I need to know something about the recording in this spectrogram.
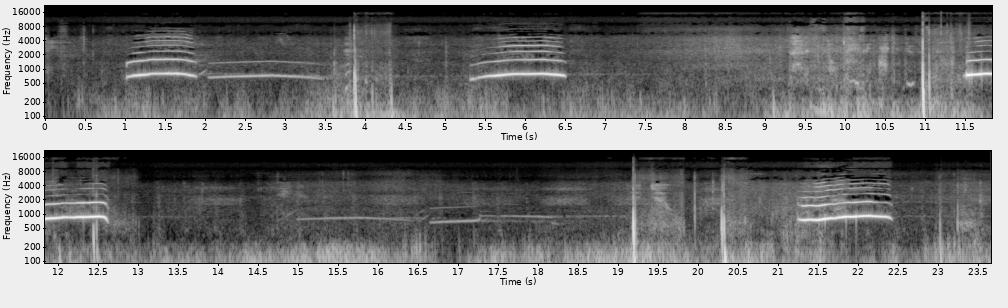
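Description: A young boy blows into his cupped hands, making loud hooting calls close by.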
